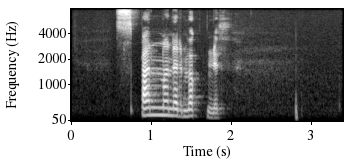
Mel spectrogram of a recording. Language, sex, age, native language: Icelandic, male, 20-29, Icelandic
